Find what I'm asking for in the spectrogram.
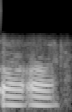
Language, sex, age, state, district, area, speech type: Manipuri, female, 18-30, Manipur, Kangpokpi, urban, conversation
